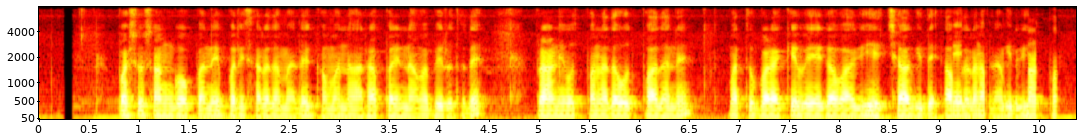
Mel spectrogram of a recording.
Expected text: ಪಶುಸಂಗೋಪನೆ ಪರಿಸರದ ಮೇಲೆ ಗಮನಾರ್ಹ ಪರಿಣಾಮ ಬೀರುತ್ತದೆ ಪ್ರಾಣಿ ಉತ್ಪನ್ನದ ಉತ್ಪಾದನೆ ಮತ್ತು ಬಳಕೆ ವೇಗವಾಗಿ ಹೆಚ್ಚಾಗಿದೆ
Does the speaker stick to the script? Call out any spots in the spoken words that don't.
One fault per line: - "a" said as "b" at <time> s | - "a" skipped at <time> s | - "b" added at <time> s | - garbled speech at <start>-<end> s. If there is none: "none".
- garbled speech at 9.0-10.2 s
